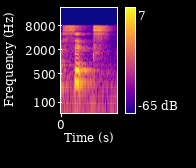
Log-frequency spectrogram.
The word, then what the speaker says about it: six: Đó, luyện dần rồi sau này quen nó cái âm nó bật ra rất là tự nhiên, mà sẽ đọc là six, six, six.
